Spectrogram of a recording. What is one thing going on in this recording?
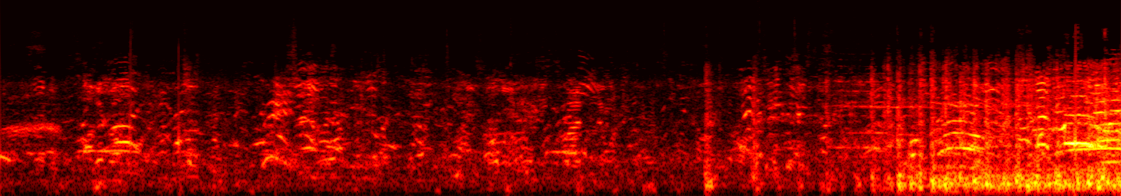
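A crowd of spectators chatters at a distance outdoors.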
